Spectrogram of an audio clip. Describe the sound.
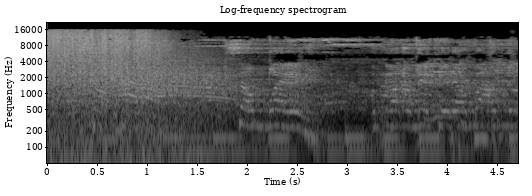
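A loud burst of shotgun gunfire sound effects, played to hype up a performance, fills the first second, dense and crackling, then fades as a crowd of overlapping voices chatters and calls out underneath.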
